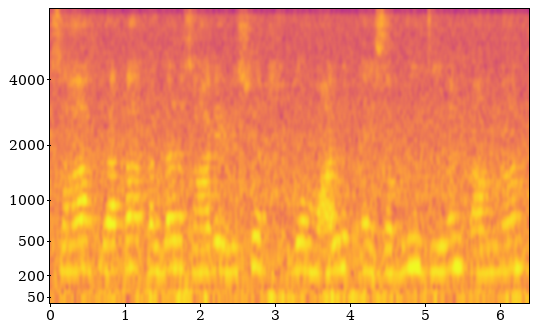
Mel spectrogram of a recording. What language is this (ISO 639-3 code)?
snd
